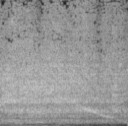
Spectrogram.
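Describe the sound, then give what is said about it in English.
An electric blender runs loudly and continuously, a dense whirring motor roar with a faint high whine that slides gradually in pitch. No one speaks over it. “So here, if we really appreciate what's going on, if we stop and took the time to appreciate the fact, this is fantastic to have a blender.”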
